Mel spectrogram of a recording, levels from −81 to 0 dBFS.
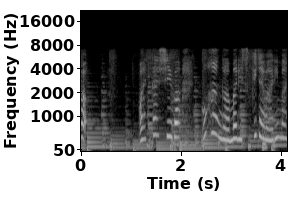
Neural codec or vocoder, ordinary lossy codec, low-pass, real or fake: none; none; 7.2 kHz; real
